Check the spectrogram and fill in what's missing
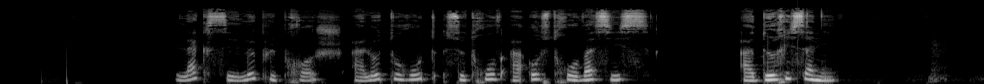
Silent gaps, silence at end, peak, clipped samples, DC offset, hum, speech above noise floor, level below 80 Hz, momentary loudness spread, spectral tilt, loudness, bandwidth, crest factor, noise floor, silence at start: none; 1.5 s; 0 dBFS; under 0.1%; under 0.1%; none; 58 dB; -62 dBFS; 19 LU; -3.5 dB/octave; -21 LUFS; 15 kHz; 26 dB; -81 dBFS; 1.75 s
